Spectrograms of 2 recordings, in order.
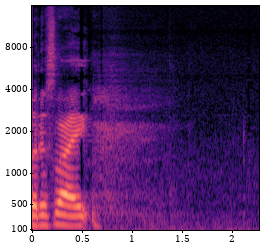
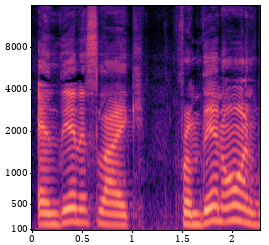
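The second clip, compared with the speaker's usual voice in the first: ordinary delivery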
